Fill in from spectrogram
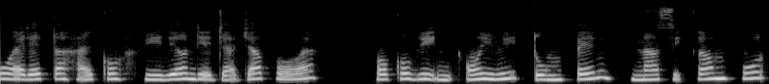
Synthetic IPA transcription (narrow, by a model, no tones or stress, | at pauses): waeɾet̪ahaekofiðeond̪ied͡ʒa̰d͡ʒapoβae | hokoɡiõĩwit̪umpeŋnãsikampuɾ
